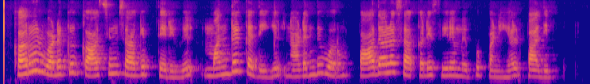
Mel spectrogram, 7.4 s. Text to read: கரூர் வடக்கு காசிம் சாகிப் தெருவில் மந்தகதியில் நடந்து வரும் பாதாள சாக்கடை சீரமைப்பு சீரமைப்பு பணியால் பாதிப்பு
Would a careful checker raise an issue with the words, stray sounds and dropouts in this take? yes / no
yes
